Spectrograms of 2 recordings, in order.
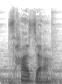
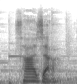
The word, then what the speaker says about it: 사자: A principio de palabra suena como una CH, un poco más suave. En medio de palabra suena mucho más suave, por ejemplo, 사자, que es león.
